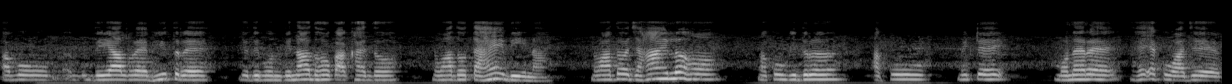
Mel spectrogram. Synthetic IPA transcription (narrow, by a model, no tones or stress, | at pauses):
abɔd̪ɛjalɾɛbʱit̪ɾɛ | d͡ʒɔd̪ibɔnbinad̪ɔɦɔkaʔkʰajd̪ɔ | nɔwad̪ɔt̪aɦɛ̃ʔbina | nɔwad̪ɔd͡ʒaɦãɦiləʔɦɔ̃ | makuɡid̪ɾə | aku | mit̪̚ˀʈɛc | mɔnɛɾɛɦɛc̚akuad͡ʒɛ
